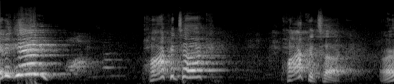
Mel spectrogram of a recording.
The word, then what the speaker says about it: Pawcatuck: Pawcatuck.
